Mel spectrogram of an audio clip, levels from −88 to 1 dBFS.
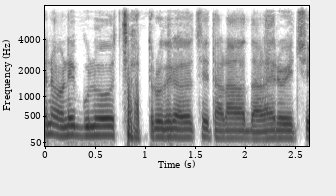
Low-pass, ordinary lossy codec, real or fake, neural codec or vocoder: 7.2 kHz; Opus, 32 kbps; fake; codec, 24 kHz, 0.9 kbps, WavTokenizer, medium speech release version 1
